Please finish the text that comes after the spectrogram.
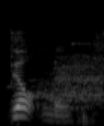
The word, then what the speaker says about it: Stiltner: I've been saying number 2's name wrong this whole time because Charlie Johnson wrote an A instead of an N. It's Stiltner. I'm sorry, whoever wrote that, it literally looks like an A.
